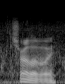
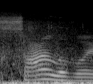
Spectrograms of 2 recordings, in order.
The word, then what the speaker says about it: Charlevoix: I don't know what I did to make him so sad, but Oh, Charlevoix. that's how you say it. I was thinking Charlevoix or something.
